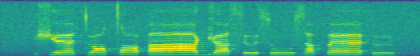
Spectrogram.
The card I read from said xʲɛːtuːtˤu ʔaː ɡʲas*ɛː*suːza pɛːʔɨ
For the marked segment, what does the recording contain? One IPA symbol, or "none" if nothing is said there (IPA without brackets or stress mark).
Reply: ɨː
